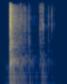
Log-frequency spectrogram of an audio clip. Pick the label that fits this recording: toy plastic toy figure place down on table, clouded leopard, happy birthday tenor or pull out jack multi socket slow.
toy plastic toy figure place down on table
